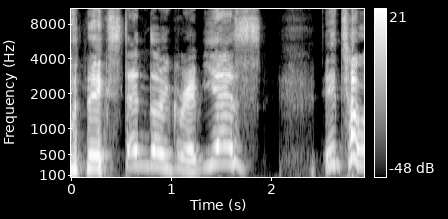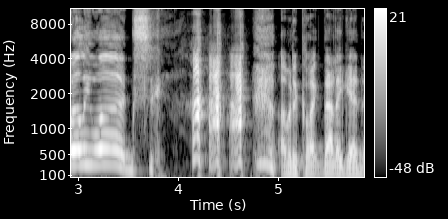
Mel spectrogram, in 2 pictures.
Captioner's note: laughing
